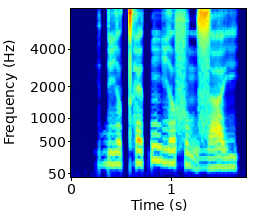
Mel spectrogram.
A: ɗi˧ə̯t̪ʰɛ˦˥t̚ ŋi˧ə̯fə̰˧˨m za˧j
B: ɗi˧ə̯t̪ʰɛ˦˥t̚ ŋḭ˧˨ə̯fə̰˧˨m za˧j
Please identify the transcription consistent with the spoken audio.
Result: A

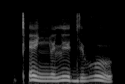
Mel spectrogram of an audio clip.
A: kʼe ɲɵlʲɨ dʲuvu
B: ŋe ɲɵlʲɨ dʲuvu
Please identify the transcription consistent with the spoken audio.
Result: A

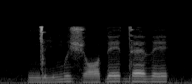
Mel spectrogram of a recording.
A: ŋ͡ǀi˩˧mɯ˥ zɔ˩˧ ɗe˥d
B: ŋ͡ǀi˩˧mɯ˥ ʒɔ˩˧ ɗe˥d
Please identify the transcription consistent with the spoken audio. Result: B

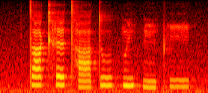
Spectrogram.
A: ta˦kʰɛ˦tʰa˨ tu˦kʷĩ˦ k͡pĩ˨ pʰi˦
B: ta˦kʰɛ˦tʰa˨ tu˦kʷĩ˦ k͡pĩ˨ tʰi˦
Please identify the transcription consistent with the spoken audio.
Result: A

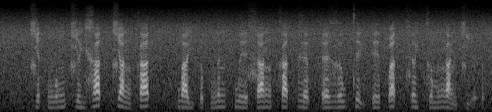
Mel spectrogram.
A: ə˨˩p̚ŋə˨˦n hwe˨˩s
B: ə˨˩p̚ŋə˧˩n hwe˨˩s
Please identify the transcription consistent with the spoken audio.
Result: A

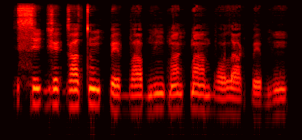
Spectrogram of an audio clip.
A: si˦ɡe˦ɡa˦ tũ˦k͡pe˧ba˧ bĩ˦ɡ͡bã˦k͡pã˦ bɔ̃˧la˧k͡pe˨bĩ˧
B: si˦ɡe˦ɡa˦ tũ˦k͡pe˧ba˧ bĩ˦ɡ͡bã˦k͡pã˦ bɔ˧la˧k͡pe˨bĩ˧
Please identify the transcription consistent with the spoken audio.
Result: B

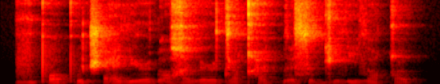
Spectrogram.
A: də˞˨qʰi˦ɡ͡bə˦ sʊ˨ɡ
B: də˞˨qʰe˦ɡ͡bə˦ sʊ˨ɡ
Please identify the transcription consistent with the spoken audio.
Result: B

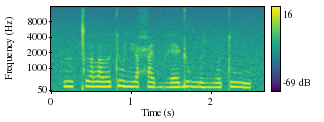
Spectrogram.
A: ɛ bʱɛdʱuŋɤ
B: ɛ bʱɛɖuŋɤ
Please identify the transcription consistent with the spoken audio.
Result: B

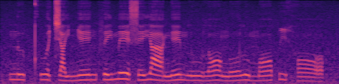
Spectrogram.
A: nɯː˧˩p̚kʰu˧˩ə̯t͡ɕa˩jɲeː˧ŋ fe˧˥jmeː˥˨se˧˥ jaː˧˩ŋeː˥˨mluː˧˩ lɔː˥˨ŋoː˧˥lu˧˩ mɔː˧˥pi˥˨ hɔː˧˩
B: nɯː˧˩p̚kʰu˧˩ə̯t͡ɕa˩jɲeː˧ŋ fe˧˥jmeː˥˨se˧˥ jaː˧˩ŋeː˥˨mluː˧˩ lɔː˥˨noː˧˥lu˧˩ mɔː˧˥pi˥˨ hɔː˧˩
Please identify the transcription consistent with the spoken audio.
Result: A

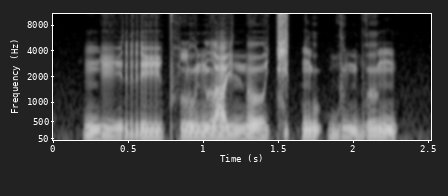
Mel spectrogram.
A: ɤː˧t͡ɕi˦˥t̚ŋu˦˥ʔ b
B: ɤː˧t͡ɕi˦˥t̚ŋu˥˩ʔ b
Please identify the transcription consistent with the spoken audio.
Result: B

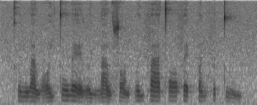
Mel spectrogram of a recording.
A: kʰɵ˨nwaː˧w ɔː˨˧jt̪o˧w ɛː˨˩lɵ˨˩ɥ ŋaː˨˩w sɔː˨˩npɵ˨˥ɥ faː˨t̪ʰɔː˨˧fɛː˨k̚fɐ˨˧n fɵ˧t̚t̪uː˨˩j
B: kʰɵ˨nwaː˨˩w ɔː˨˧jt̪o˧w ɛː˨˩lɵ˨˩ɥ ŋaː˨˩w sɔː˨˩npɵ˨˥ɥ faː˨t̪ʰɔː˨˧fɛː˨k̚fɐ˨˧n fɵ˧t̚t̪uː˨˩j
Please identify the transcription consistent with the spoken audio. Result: B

